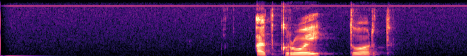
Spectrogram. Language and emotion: Russian, neutral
